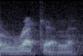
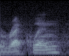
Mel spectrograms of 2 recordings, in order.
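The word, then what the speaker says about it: Requin: a loss uh because i thought you pronounced it the requiem and that's not at all it's the reckon like you're wrecking something i'm gonna wreck it um this was okay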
